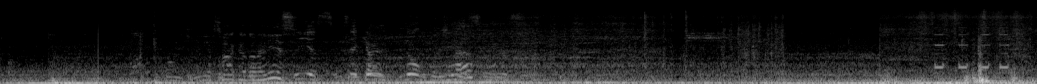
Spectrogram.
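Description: Low steady rumble of a car idling, heard from inside the cabin, with faint muffled voices in the first half and a thump near the end as passengers get in.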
